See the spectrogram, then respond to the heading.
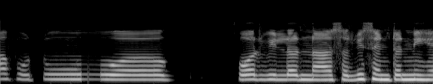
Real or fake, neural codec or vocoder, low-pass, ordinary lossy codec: real; none; 7.2 kHz; none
